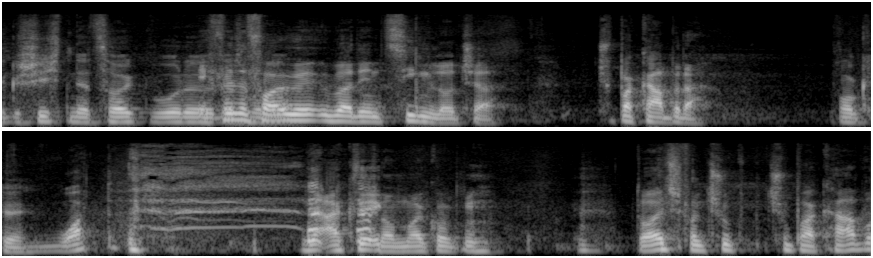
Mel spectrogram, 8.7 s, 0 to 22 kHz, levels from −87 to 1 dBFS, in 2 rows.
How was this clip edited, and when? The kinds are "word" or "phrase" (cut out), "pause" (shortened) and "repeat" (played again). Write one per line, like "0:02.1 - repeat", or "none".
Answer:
0:06.2 - word
0:07.7 - word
